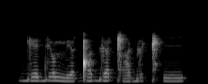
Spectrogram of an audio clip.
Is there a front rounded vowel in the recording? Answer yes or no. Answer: yes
